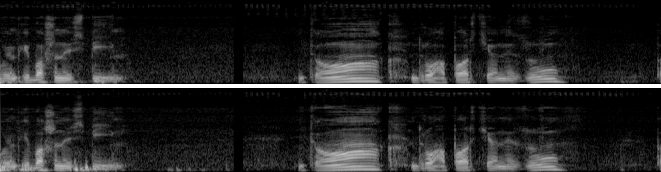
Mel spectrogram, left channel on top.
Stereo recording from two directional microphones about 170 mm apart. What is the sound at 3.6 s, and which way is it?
Speech, 15° left (ahead or behind).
